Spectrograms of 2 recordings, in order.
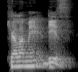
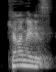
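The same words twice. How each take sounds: First: "খেলামেডিস" in two parts, khelame ... dis; split pronunciation. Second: "খেলামেডিস" as one joined word, khelamedis; joined pronunciation. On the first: Teacher breaks the word up for students, split pronunciation demo. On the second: Teacher puts the word together for students, joined pronunciation demo. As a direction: run "খেলামেডিস" together with no break before dis. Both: Shown as a demonstration. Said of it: "আমি কি কি উচ্চারণ করছি".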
